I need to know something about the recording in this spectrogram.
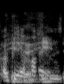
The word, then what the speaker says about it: Hyams: Peter Hyams, yeah.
